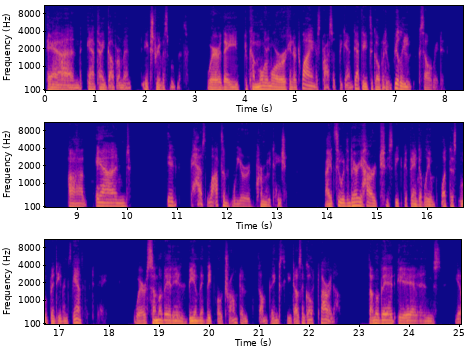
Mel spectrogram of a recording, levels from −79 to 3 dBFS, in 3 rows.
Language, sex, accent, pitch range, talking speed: English, male, American, 100-125 Hz, 155 wpm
